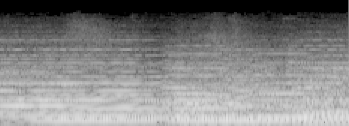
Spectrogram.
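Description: Organ playing slow, sustained chords, moving to a new chord about a second in and again near the end.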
